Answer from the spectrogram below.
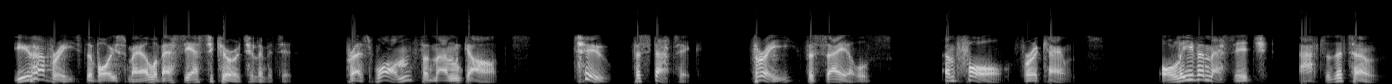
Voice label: telephone

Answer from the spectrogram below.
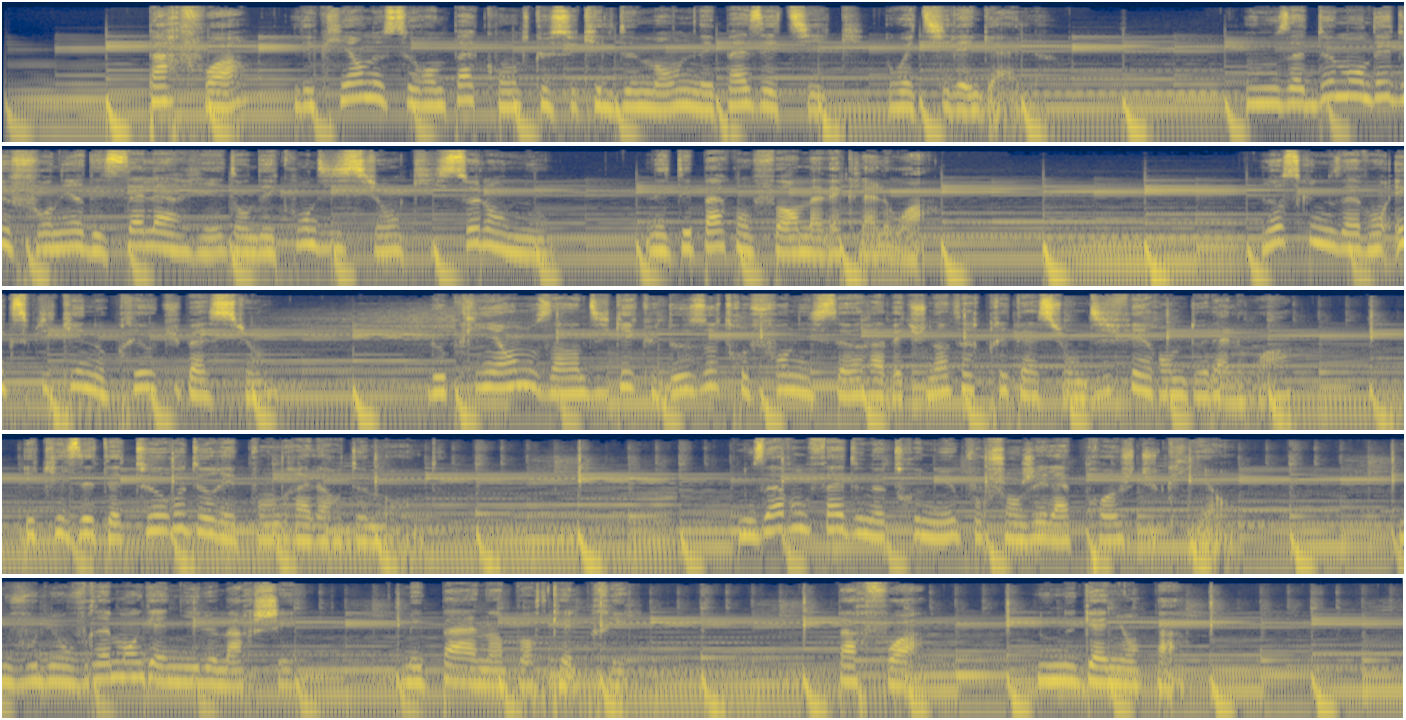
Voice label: French female, corporate

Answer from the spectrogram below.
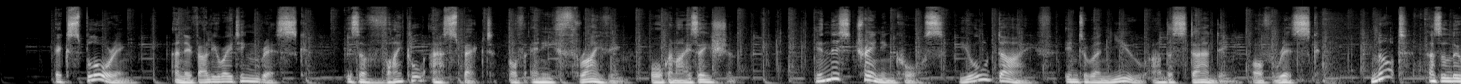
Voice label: elearning

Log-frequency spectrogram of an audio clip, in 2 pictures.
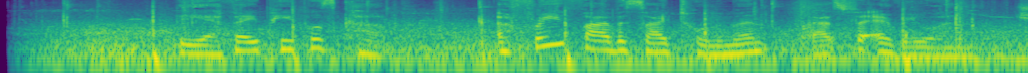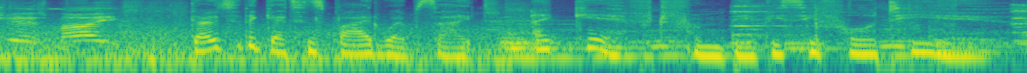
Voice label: promos, Black British Female Voiceover Artist; bbc

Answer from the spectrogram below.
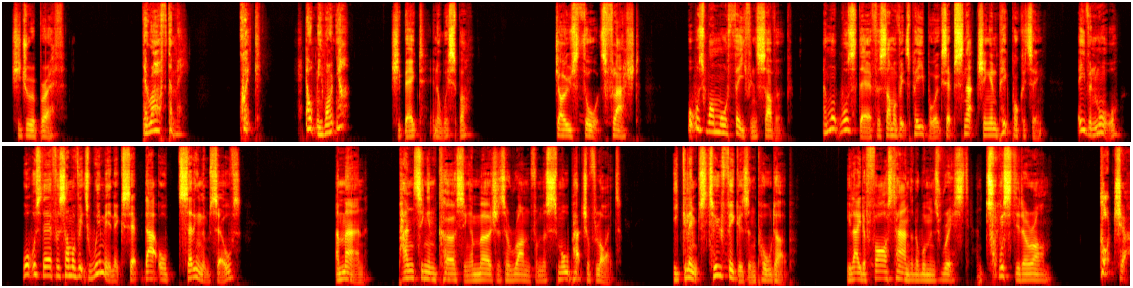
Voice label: audiobook, Essex Voiceover

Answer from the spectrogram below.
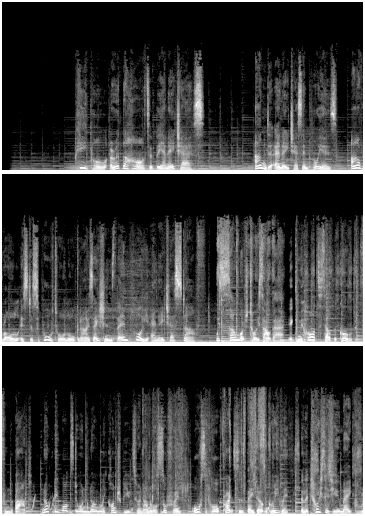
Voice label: corporate

